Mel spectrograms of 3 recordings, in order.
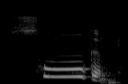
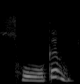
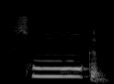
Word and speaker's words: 소금: Likewise, we read this with salt as 소금. We don't read it as 소금. Then it's wrong. 소금. Always start with the high-pitched note.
